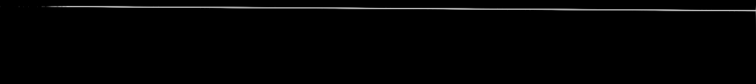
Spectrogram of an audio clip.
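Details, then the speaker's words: High-pitched hearing self-check tone meant for enclosed headphones in quiet conditions: a very high, thin, steady tone fades in after silence and holds; the listener pauses on first hearing it; not a clinical test. "Pause the video as soon as you start hearing a high-pitched sound in order to see your results."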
